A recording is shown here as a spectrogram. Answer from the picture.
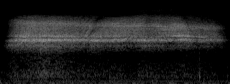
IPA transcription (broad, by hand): ʃ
